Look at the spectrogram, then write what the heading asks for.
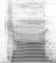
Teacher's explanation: গুন্না কি নাকের ভেতরে আওয়াজ নিয়ে গিয়ে ধরে রাখা গুনগুন আওয়াজ যেটা হয় যেমন বাংলাতেও আমরা ব্যবহার করে থাকি চন্দ্রবিন্দুর উচ্চারণ বাংলাতে চন্দ্রবিন্দুর উচ্চারণটা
